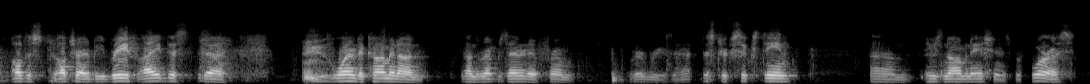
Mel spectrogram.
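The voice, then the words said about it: Sore, strained voice. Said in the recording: “I've been fighting a bad cold, so my voice is a little bit sore”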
